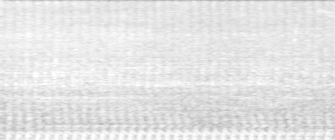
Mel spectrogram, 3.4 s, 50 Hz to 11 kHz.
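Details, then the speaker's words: 2003 Suzuki Burgman 400 scooter revived from junk, muffler refitted, only an oil change so far, original plug, valves still need adjusting: even, steady low thumping at idle with no knocks or misses, ticking over smoothly; normal idle. "All right, here she is. She's idling now. Got the exhaust on. It's actually running, which shocks the heck out of me. Seems to be running okay."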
